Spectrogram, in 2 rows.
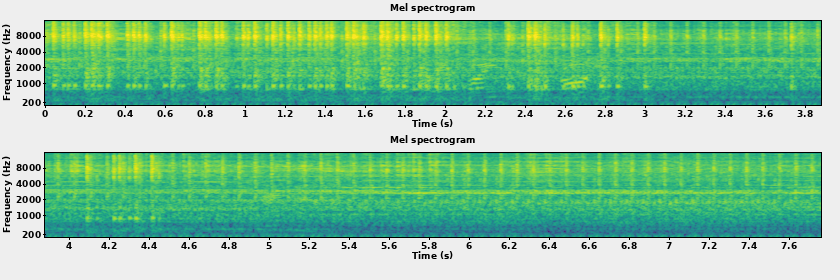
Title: EXMARK 60 " loud noise found in motor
